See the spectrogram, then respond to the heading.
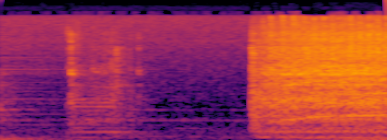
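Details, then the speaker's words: Gammill quilting machine with IntelliStitch Turbo cl in constant speed with motion detection mode: quiet until the machine is moved, then a steady even buzz at one speed; stops when movement stops, and stitch length varies with movement speed. "this is not regulated stitching it's constant speed so i need to keep moving to keep my stitches even"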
